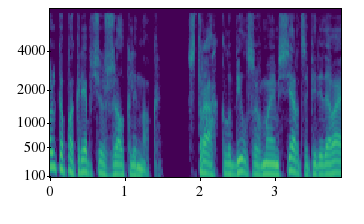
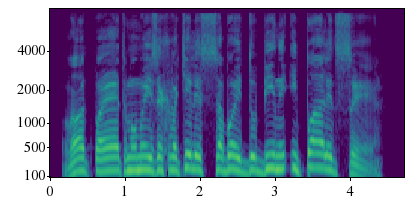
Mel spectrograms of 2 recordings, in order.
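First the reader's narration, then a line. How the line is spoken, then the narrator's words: Growl. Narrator (Russian): прорычал Гробак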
